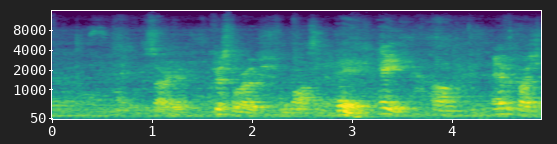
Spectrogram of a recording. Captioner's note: voiceover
